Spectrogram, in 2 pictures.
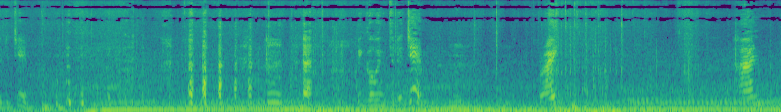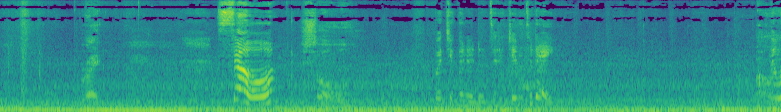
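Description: A car engine hums steadily with road noise.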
